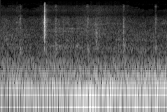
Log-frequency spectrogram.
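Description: A car engine idling steadily while warming up on a cold day, a low continuous rumble heard from inside the cabin, with a few faint clicks over it and no talking.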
